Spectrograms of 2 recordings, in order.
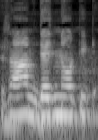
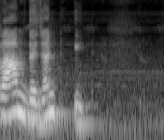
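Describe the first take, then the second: First: Does not is said as two full words. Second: Does not is contracted into one word. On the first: It sounds less natural and less professional. The speaker calls it wrong. "ऐसे नहीं बोलते" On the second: It sounds more natural and professional. The speaker calls it right. "बोलते हैं"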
